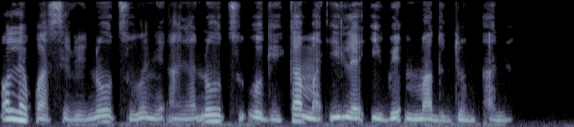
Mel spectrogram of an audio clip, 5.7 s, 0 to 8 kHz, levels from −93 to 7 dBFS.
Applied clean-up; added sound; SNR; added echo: neural diffusion model UNIVERSE++.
